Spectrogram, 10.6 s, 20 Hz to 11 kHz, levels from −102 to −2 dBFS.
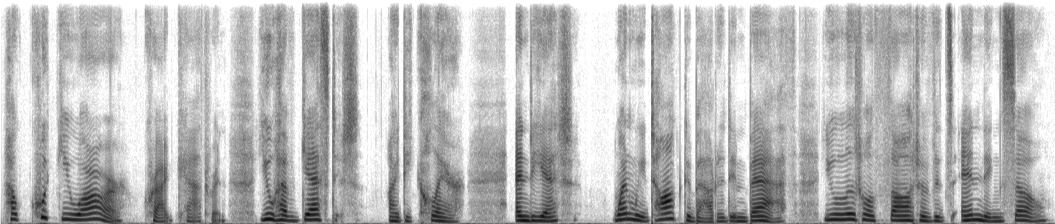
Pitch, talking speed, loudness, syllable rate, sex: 220 Hz, 160 wpm, -18 LUFS, 4.5 syllables/s, female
